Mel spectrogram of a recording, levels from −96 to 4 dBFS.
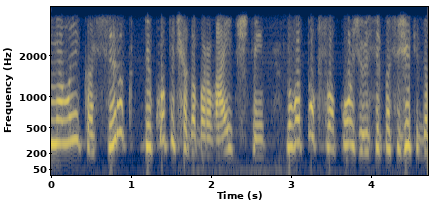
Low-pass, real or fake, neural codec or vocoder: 3.6 kHz; real; none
